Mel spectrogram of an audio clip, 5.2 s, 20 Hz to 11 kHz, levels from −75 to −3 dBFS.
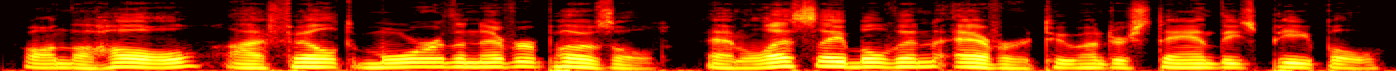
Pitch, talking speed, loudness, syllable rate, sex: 145 Hz, 205 wpm, -17 LUFS, 5.6 syllables/s, male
